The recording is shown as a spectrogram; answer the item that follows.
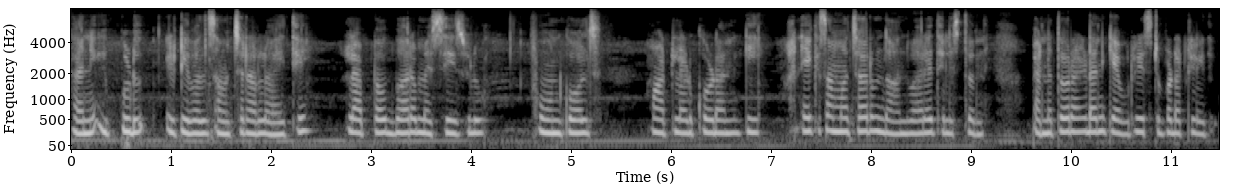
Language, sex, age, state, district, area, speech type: Telugu, female, 18-30, Andhra Pradesh, Kakinada, rural, spontaneous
